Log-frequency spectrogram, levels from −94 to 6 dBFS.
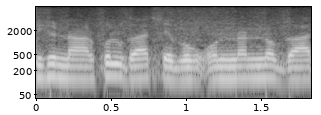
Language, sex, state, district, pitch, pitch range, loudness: Bengali, male, West Bengal, Dakshin Dinajpur, 130 Hz, 125-135 Hz, -14 LUFS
